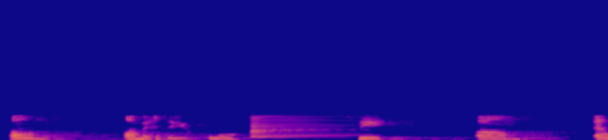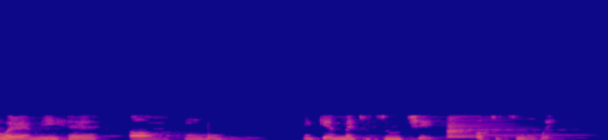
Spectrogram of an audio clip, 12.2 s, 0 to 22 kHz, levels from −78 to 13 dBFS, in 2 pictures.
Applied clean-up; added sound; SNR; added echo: classical method WPE with log-MMSE.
